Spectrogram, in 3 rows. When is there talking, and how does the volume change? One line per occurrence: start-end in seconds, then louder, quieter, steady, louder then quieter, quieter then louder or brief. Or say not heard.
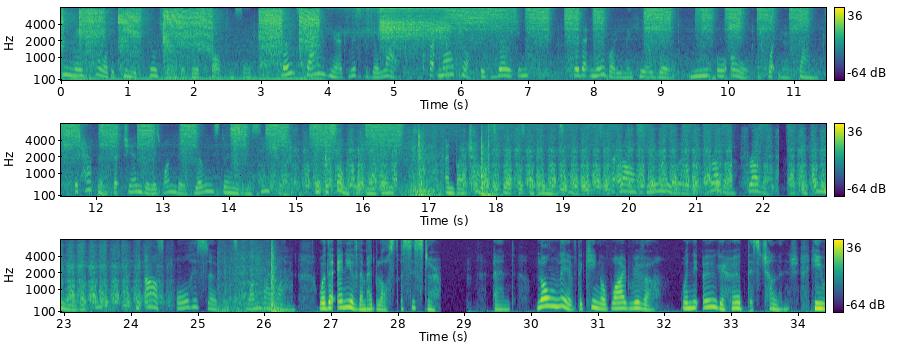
0.0-34.3 louder.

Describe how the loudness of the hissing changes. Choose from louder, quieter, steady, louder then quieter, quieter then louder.
quieter.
